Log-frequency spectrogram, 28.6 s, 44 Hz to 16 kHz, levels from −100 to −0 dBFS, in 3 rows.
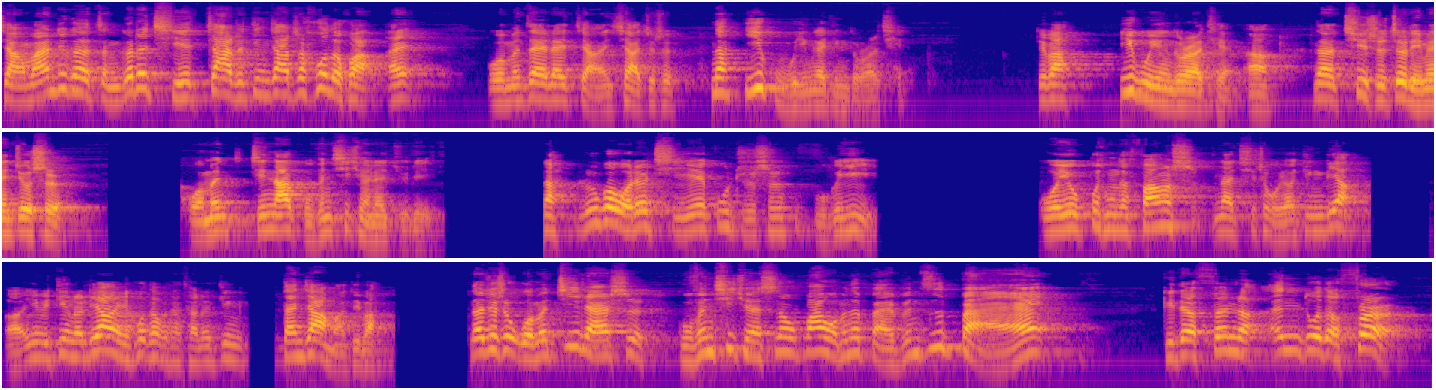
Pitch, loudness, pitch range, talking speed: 200 Hz, -21 LUFS, 165-255 Hz, 290 characters per minute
